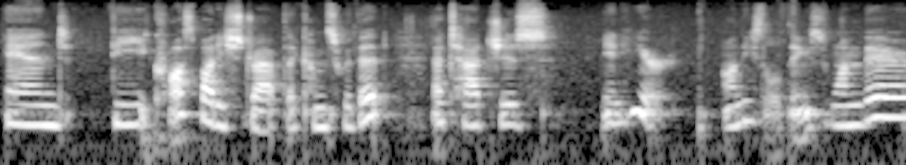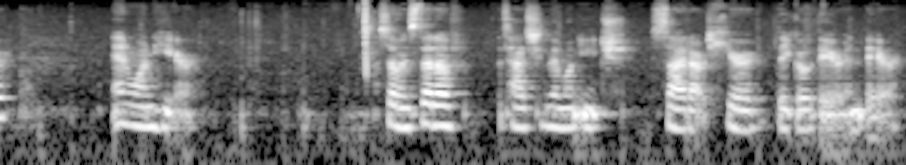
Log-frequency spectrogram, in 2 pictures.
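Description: In a small room with slight background noise, a young woman reviews a handbag casually, talking a little slowly in a mid-range, slightly mellow voice. She's descriptive and chatty, uses many fillers, and still sounds a bit nasal after a cold.

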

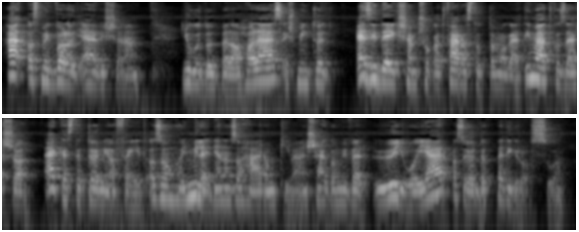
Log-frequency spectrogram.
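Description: Low-voiced woman reading a folk tale. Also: hardly any pauses, fairly bright tone. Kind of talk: storybook reading.

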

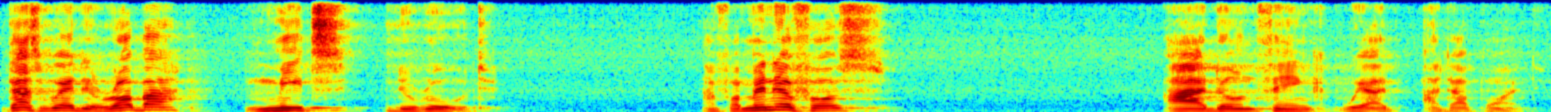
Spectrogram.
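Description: An unhurried pastor whose bright, forceful voice sits on the high side pauses often while delivering his sermon. He preaches emphatically, repeating key phrases and putting call-and-response questions to the congregation.

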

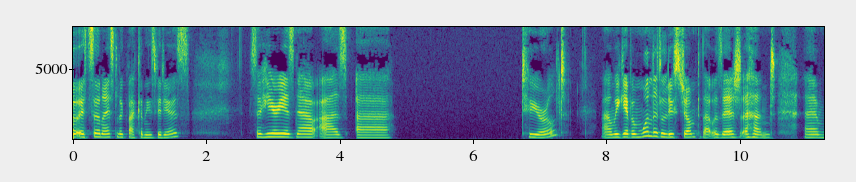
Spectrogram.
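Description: A young adult woman who vlogs about horses casually narrates videos of her horse while congested with a cold, sounding stuffed up and nasal. Her medium-pitched voice is warm, and she's chatty, with fillers and little laughs.

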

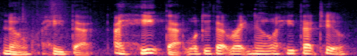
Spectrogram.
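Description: A woman with a low voice talks at normal speed over a slight hiss or hum, her speech stuffy and nasal from congestion. Sitting at a desk indoors, she decorates a planner on a livestream, chatting casually, muttering to herself, answering viewers and swearing now and then.

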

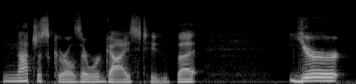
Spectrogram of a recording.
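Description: Male host, casual chat, mid-pitched, dry close sound, rambling. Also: slow pace, no room sound. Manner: animated, rambling, frequent restarts.

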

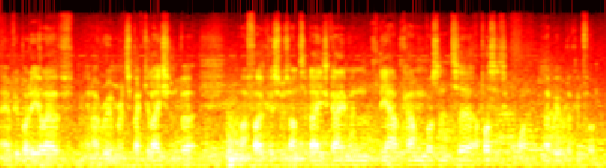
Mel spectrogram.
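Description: A middle-aged man, a football manager, answering post-match questions in a measured, subdued way with many pauses. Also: deep voice, level tone, distant mic, very noisy. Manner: measured, subdued, halting with fillers. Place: indoor club room, sponsor wall.

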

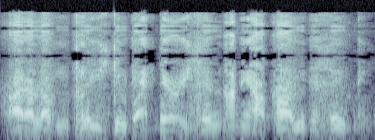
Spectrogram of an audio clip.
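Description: A man's voice: on the low side, fairly even intonation, brisk, fairly bright tone. A man on a recorded jail phone call, speaking urgently and insistently as he gives instructions. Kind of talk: private phone conversation.

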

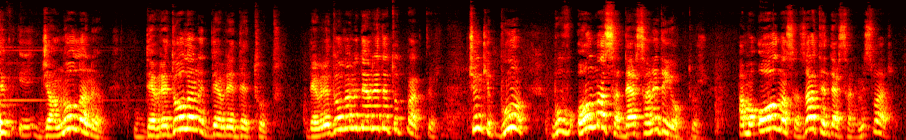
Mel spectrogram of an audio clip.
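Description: High-voiced man teaching in an echoey room. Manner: conversational, rhetorical questions, repetitive lists. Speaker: religious study circle teacher. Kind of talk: informal religious lesson. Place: study hall.

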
